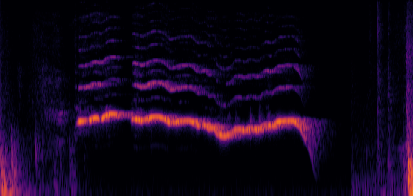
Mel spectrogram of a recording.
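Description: A child's high-pitched squeal, one long wavering note held for about two and a half seconds that then slides steeply down and breaks off. A short thump comes right at the start.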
